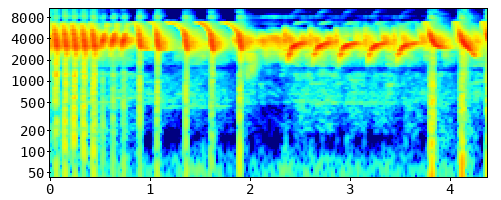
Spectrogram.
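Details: Canary rolling song meant as training material for other birds: an opening burst of rapid clicks, loud downward-slurred notes, then a run of rising whistles and sharp falling accents.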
